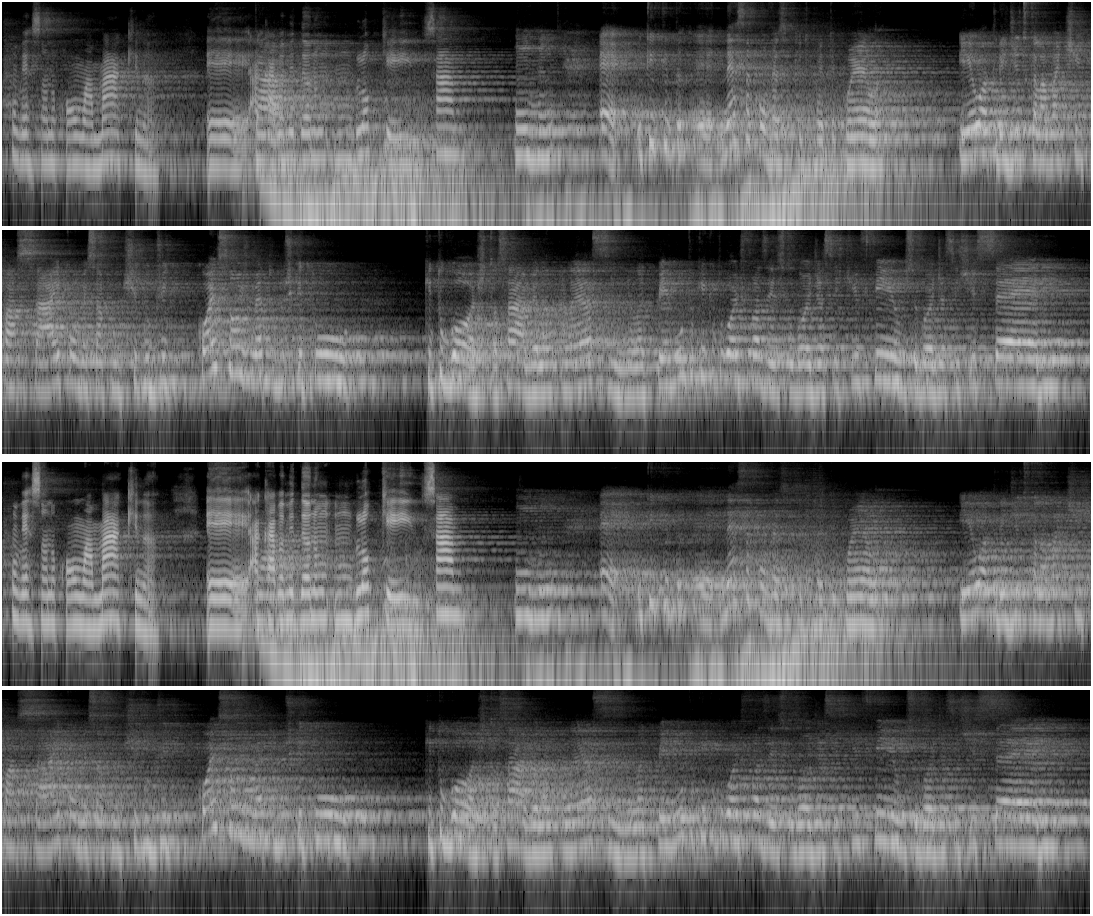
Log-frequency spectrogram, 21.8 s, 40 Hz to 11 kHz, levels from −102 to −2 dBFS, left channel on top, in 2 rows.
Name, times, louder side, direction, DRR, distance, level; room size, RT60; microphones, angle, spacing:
voice 1, 0.0-1.6 2.0-4.7, right 6 dB, 90° right, 19 dB, 0.6 m, -33 dB
voice 2, 2.5-2.9 5.1-8.9 9.6-14.5 15.1-21.7, left 2 dB, 65° left, 1 dB, 1.8 m, -34 dB
sound 1, 2.6-4.5 4.8-4.9 5.2-5.7 6.1-8.2, equal, 45° right, 4.9 m, -38 dB
29.5 x 24.0 x 7.3 m, 3.0 s
head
